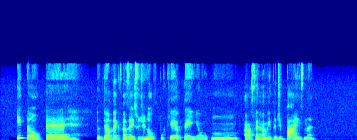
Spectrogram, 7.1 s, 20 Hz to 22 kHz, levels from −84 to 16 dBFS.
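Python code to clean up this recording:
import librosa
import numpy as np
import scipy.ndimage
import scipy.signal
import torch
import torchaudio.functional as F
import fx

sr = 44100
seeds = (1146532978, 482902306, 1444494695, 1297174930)

y = fx.noise_reduce(x, sr, print_start_s=6.34, print_end_s=6.84, reduce_db=21.0)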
